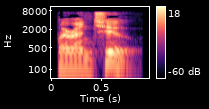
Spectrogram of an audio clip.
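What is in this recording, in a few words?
"whereunto", British English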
